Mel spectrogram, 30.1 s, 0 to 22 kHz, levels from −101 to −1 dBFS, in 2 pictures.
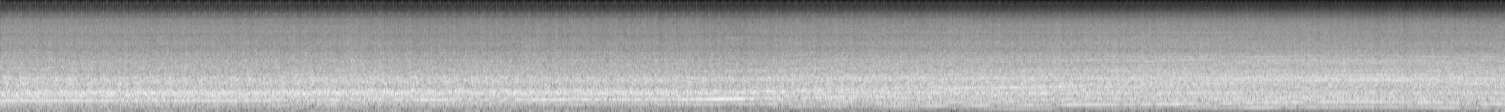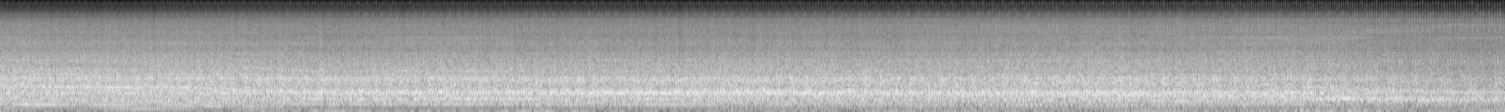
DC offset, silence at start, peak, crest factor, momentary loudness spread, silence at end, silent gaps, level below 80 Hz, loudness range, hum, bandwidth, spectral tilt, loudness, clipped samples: under 0.1%; 0 s; 0 dBFS; 12 dB; 3 LU; 0 s; none; -40 dBFS; 2 LU; none; 19.5 kHz; -3 dB/octave; -12 LUFS; under 0.1%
